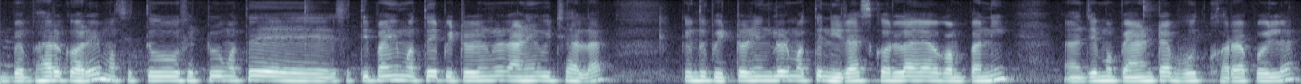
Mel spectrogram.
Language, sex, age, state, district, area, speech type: Odia, male, 18-30, Odisha, Cuttack, urban, spontaneous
